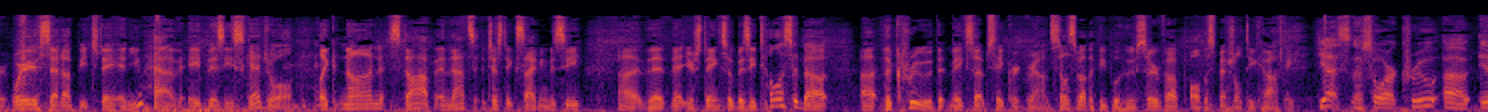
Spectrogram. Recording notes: Please forgive some gaps in the podcast. We are thankful for the technology setup provided by the IT team that allowed us to broadcast live from the parking lot via WiFi!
